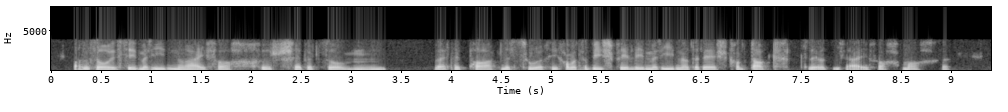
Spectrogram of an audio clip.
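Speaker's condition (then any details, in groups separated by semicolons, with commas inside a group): No condition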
